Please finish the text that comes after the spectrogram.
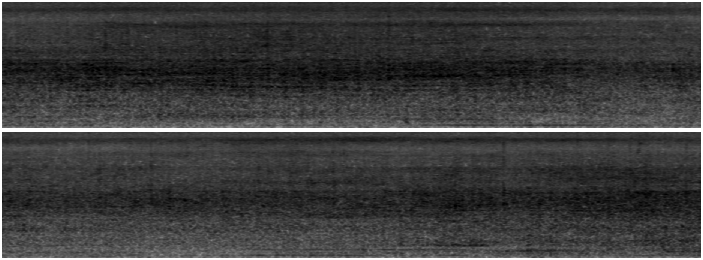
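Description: An OO gauge model train running over an incline makes a continuous soft whirring rumble with faint track clatter, steady and close throughout with no talk.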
